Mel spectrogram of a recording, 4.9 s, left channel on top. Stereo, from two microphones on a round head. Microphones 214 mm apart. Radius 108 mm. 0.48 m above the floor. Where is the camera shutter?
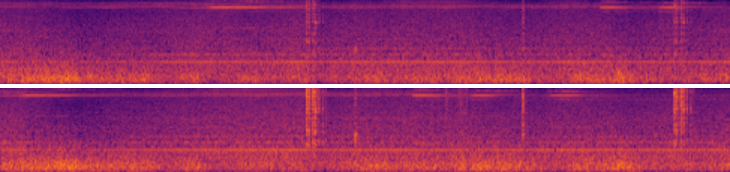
60° right (ahead or behind).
